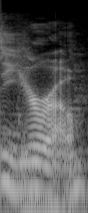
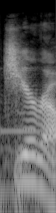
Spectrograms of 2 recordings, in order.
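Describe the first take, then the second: First: The word begins with a y sound. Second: The word begins with a j sound. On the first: The speaker calls it right. "I think it's Euro" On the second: The speaker calls it wrong. "not gyro. I used to say gyro"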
